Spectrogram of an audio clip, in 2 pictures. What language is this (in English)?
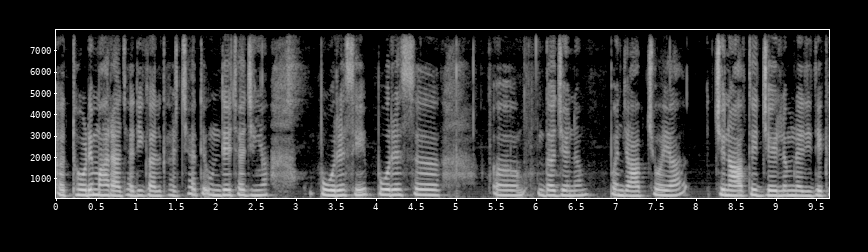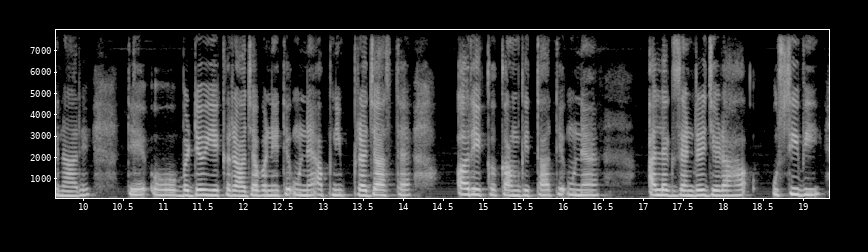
Dogri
